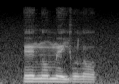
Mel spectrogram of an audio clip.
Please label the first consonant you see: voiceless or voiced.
voiced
